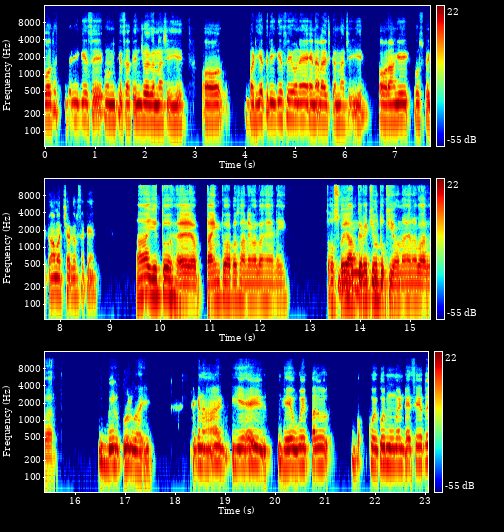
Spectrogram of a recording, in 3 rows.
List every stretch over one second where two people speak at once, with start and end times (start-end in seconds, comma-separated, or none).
none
